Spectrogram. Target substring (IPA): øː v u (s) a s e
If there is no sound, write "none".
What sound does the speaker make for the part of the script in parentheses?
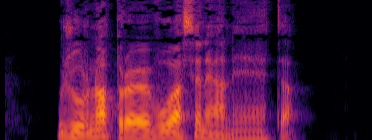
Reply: none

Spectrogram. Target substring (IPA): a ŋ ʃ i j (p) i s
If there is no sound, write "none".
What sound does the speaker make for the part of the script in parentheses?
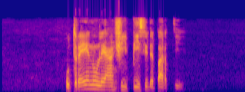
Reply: p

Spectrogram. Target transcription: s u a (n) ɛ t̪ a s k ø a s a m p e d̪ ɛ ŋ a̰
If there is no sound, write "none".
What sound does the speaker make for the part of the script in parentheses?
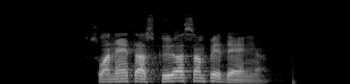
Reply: n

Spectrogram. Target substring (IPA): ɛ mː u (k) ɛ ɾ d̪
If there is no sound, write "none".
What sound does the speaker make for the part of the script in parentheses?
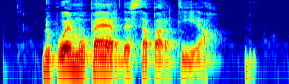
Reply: p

